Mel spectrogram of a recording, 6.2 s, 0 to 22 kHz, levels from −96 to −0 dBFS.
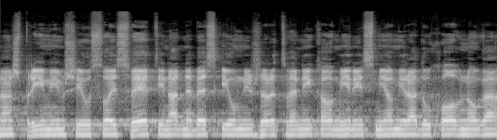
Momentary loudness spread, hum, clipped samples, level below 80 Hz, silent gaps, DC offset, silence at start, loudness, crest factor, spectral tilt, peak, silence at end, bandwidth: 4 LU; none; under 0.1%; -56 dBFS; none; under 0.1%; 0 s; -16 LUFS; 16 dB; -5.5 dB/octave; 0 dBFS; 0 s; 16 kHz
